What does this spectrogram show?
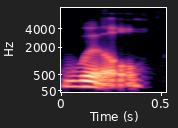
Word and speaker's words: we'll: to be that careful and it sounds like will will be there will be there so you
